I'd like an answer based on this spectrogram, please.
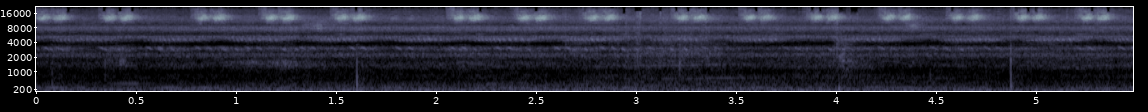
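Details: At night in a field behind a house, a burrowing cricket calling from its burrow keeps up a continuous, high, shrill trill, with fainter pulsing chirps from other insects above and a deep steady rumble beneath.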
